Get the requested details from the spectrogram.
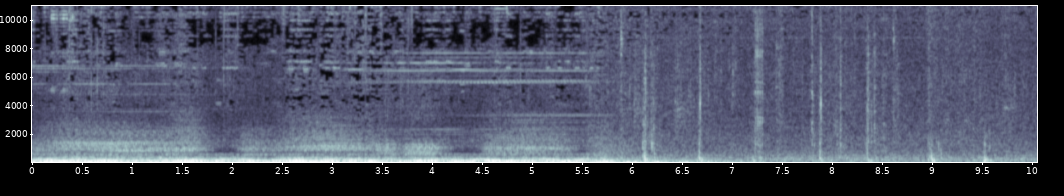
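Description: Footsteps tap slowly across a wooden floor.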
